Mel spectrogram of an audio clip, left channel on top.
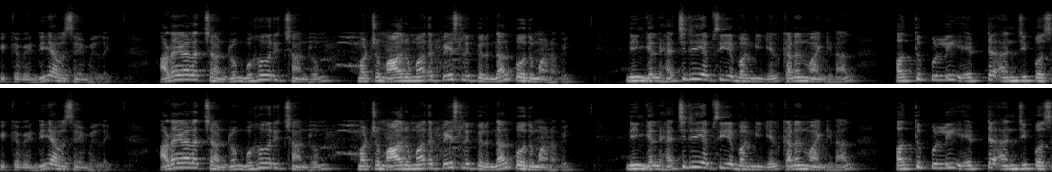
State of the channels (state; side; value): normal; both; correlation 0.93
